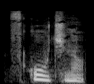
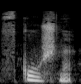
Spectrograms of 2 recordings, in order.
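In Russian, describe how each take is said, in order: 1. Средний согласный — звук ch. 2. Средний согласный — звук sh. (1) "Не следует произносить" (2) "Надо произносить"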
